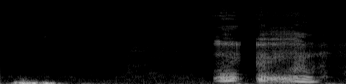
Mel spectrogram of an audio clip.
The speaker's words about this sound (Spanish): Le dio tos al hermano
